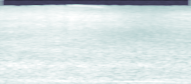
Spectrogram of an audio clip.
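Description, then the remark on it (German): A steady, loud wash of road traffic at the BMW Welt, cars rumbling past in a continuous low drone with no gaps and no voices. “Direkt von der BMW-Welt ist übrigens auch der ganze unschöne Geräuschmatsch von Autos zu erfahren.”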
